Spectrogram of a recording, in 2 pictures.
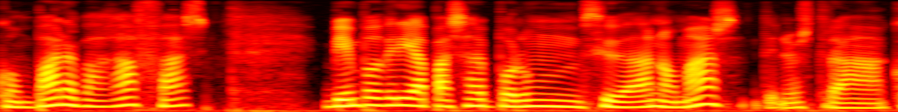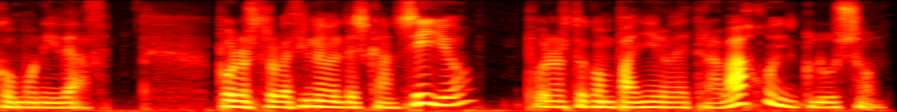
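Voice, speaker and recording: A man from narrating a true-crime podcast in a measured, scripted delivery. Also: fairly high pitch, no room sound, studio quality.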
